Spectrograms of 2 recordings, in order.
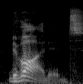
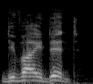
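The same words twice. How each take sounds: First: "ডিভাইডেড" said "di-VAI-did"; DID ending. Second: "ডিভাইডেড" in full syllables ending "ded"; spelled DED ending. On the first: Teacher giving the right form, "did" on "ডিভাইডেড". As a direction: reduce the end of "ডিভাইডেড" to a short "did". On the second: Teacher reading the written form, full "ded" on "ডিভাইডেড". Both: Shown as a demonstration. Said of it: "উচ্চারণটা হবে".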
